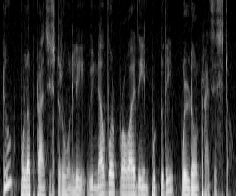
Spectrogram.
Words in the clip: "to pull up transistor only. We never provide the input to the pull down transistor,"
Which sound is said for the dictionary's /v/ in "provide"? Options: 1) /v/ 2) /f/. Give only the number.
1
